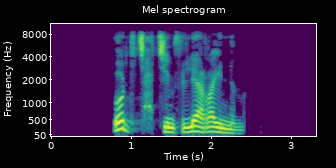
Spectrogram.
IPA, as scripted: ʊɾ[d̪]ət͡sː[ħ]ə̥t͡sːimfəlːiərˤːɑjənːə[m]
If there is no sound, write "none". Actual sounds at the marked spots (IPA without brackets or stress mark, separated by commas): d̪, ħ, m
